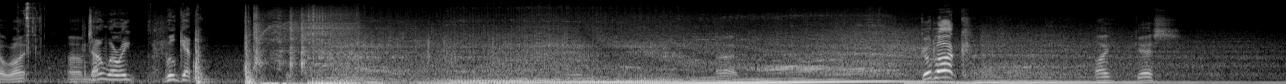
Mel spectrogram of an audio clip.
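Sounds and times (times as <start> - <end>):
speech: 0.0 - 2.2, 9.2 - 9.8, 11.0 - 11.8
car engine starting and revving away: 2.5 - 12.8.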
